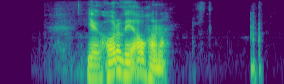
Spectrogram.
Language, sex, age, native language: Icelandic, male, 20-29, Icelandic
